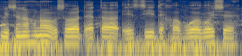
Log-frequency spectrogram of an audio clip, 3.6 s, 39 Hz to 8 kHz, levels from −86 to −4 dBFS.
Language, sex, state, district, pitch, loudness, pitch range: Assamese, male, Assam, Sonitpur, 120 Hz, -16 LUFS, 115-125 Hz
